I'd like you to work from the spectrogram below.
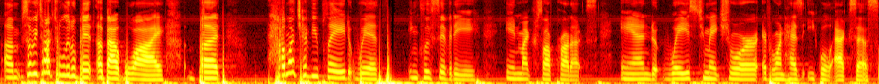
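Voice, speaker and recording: A woman's voice: medium pitch, lively intonation, moderate pace, darkish tone, clean tone, rough recording. A woman co-presenting an informal, interactive session at a conference.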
